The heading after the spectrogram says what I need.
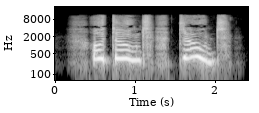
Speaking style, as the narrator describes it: she begged him in a voice which trembled from the shaking

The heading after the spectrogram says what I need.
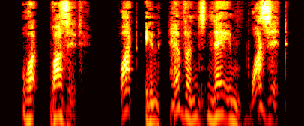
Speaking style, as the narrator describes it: he whispered

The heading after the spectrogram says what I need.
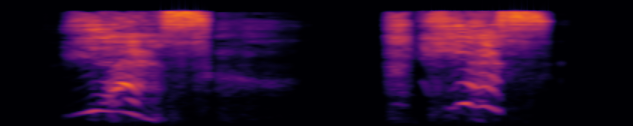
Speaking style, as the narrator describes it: whispered excitedly

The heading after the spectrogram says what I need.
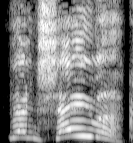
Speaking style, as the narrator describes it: cried Mrs

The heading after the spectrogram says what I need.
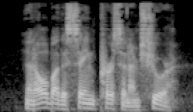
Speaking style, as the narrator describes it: Frank remarked grimly

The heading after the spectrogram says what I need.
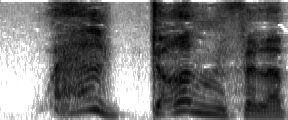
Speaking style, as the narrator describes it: I cried

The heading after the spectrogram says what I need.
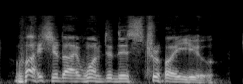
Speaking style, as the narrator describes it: He said, laughing

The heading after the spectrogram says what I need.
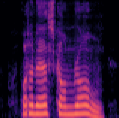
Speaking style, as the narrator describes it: said Polly in a frightened voice, but not quite so frightened as you might expect, because it's hard to feel really frightened in that wood

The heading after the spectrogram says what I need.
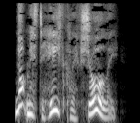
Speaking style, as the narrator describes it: I exclaimed

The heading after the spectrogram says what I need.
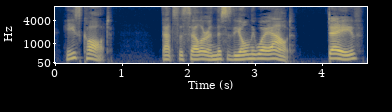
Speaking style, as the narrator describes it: Ed Rawley said grimly

